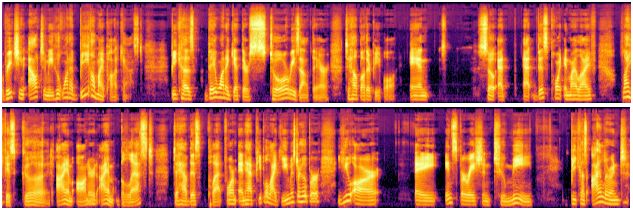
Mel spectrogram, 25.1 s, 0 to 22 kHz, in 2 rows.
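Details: Real, unedited speech of an adult man who stutters. Onset was at age five, when shock/trauma from a German Shepherd attack dropped his fluency to 0%. He reports blocks in which he turns red and stops breathing. Stuttering.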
